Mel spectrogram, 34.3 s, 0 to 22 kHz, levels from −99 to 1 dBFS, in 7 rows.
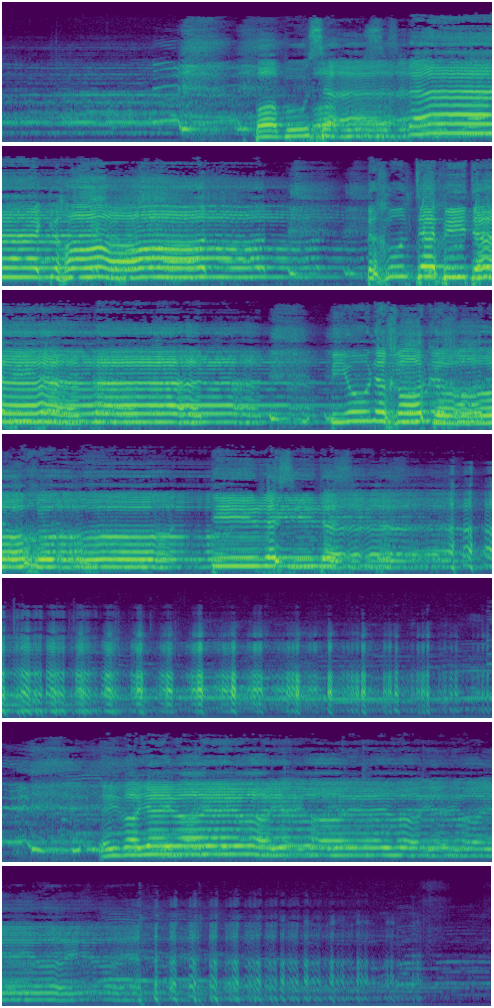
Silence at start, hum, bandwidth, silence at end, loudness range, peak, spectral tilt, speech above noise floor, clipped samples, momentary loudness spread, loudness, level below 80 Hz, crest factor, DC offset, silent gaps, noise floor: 0 s; none; 15.5 kHz; 1.6 s; 15 LU; -6 dBFS; -4 dB/octave; 38 dB; under 0.1%; 21 LU; -21 LUFS; -56 dBFS; 16 dB; under 0.1%; none; -57 dBFS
